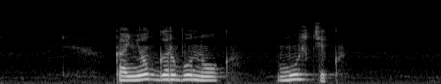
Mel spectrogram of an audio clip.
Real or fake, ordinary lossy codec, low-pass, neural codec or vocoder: fake; AAC, 32 kbps; 7.2 kHz; codec, 16 kHz, 16 kbps, FreqCodec, larger model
